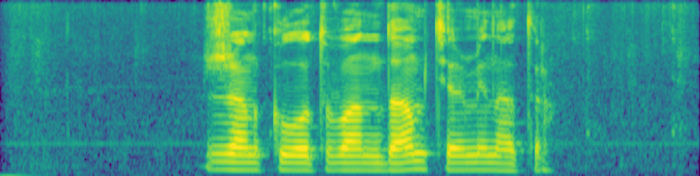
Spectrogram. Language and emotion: Russian, neutral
